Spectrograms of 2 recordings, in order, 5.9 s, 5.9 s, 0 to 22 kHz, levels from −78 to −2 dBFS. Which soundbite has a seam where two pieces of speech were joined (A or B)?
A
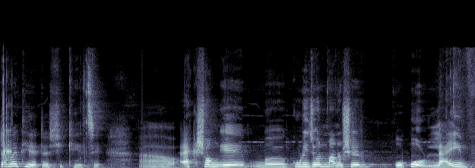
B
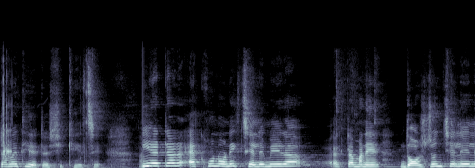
B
